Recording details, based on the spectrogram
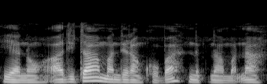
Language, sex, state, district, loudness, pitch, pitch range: Garo, male, Meghalaya, North Garo Hills, -19 LUFS, 110 Hz, 100-120 Hz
